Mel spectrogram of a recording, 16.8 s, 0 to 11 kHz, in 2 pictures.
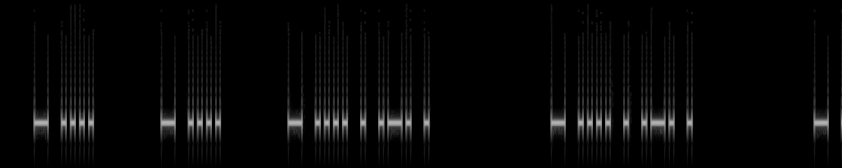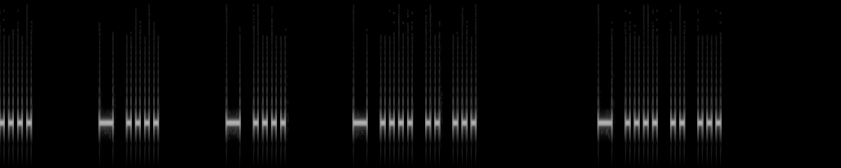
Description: Morse code, heard as a keyed tone, about 27 wpm, 800 Hz. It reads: TH TH THERE THERE TH TH TH THIS THIS
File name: TH / TH mp3s / TH Prefixes 3x2 @25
